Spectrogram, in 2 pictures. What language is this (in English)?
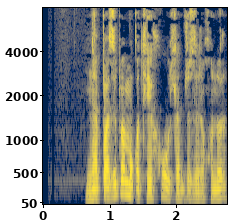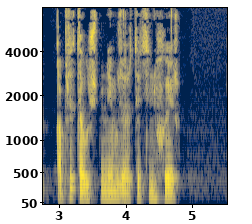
Kabardian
